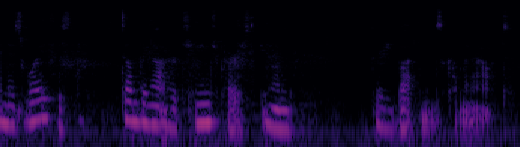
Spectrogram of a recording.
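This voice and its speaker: A woman whispering at a moderate pace, with long, frequent pauses. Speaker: parent reading picture books aloud. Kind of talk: reading aloud with commentary.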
